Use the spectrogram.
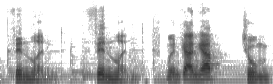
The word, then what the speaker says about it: Finland: เป็น คอร์ส ฝึก ออก เสียง ฟินแลนด์ อ่าน ว่า finland finland โอเค อัน นี้ บ่ง บอก ว่า จำ ได้ ม อัน นี้ ก็ เน้น พยางค์ ขึ้น สูง ฟิ Fin ิ พยางค์ ไม่ เน้น L finland finland เหมือน กัน ครับ ชุม ชน ครับ community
